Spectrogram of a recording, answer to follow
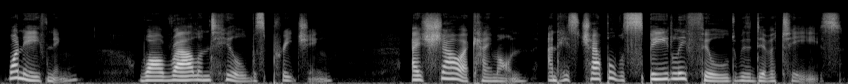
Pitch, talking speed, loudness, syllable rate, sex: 190 Hz, 135 wpm, -19 LUFS, 4.7 syllables/s, female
